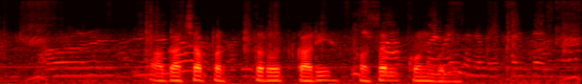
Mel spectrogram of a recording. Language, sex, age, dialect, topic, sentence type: Bengali, male, 36-40, Standard Colloquial, agriculture, question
